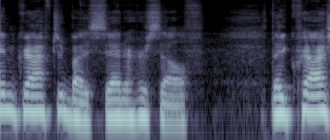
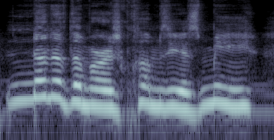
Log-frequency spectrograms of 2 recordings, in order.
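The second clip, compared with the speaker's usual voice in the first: tearful; 7 semitones higher than usual. Acted. Girl Santa in despair.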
